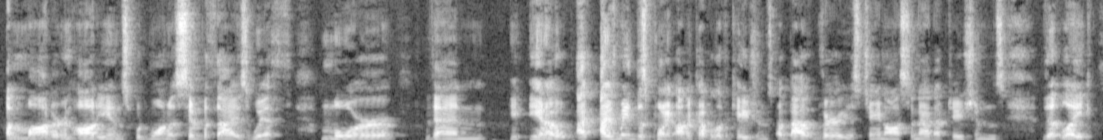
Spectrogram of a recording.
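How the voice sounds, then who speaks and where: A man on a podcast panel, casually discussing film in a wry, halting way. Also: mid-range voice, a bit bright.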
